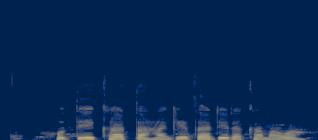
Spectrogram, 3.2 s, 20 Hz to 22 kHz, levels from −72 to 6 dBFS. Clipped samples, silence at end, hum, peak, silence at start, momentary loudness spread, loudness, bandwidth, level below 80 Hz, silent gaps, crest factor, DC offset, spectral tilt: under 0.1%; 0.15 s; none; -6 dBFS; 0.15 s; 6 LU; -23 LUFS; 9.4 kHz; -76 dBFS; none; 18 dB; under 0.1%; -7.5 dB/octave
